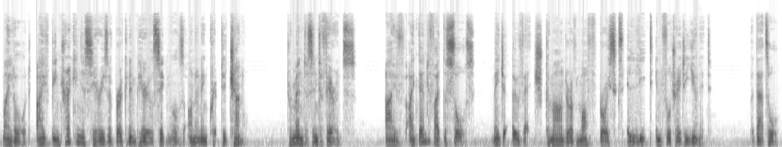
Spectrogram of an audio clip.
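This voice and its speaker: An actor playing a loyal, deferential Imperial military officer in a video game, reporting in a crisp, formal manner. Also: male voice, low voice, expressive, moderate pace, slight background noise. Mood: dutiful, urgent. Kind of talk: scripted video game acting.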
